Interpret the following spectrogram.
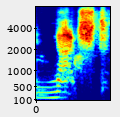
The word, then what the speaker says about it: Nacht: I would hear him say Nacht, and I would just go, But there are parts of Germany that pronounce the CH like English does.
